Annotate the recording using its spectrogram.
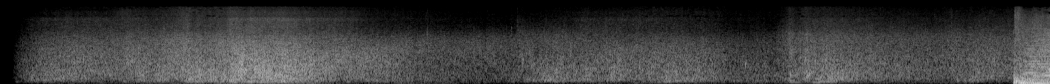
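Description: Ocean waves surging, a steady wash of water that swells about two seconds in and again near eight seconds.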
